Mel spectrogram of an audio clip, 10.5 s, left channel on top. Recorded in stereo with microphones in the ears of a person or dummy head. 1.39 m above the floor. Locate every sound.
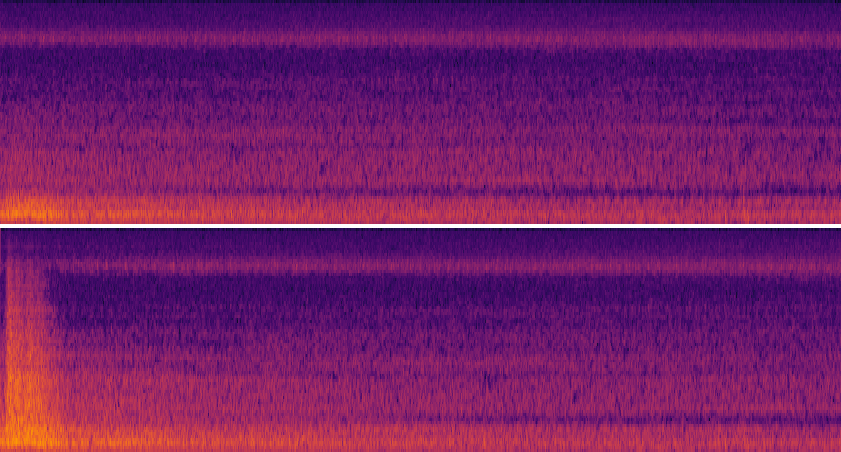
Only background noise.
